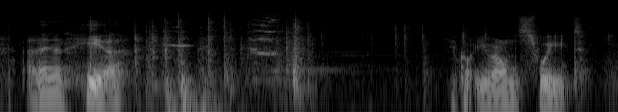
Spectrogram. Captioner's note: door clunking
